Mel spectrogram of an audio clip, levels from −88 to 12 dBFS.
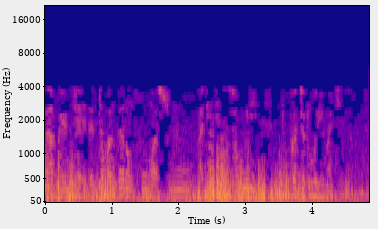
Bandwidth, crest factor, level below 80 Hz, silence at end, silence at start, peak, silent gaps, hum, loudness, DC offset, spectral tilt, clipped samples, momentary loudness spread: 4.1 kHz; 18 dB; -34 dBFS; 0 s; 0 s; -4 dBFS; none; none; -23 LUFS; under 0.1%; -12.5 dB/octave; under 0.1%; 11 LU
